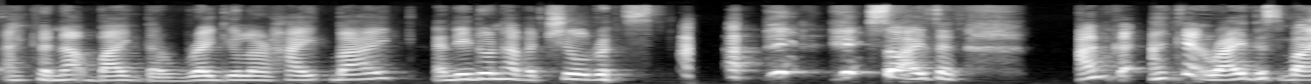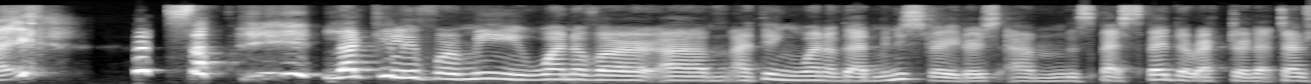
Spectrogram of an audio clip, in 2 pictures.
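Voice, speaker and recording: A woman's voice: medium pitch, normal speed. A woman from the Philippines, a teacher, chatting casually on a video call, telling stories with frequent laughter. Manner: chatty, laughs often, animated storytelling. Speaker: teacher and session leader.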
